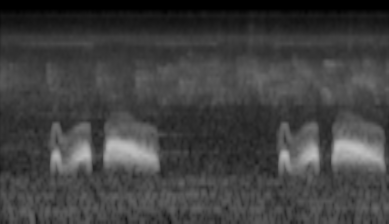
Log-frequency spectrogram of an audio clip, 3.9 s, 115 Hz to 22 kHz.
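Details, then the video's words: Kuk 1 style spotted dove song for training birds: two matching phrases, each a brief rising coo, a hooked coo and a long steady coo, spaced about 2.3 seconds apart, with quiet background hiss. "SUARA BURUNG TEKUKUR KUK 1 GACOR"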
